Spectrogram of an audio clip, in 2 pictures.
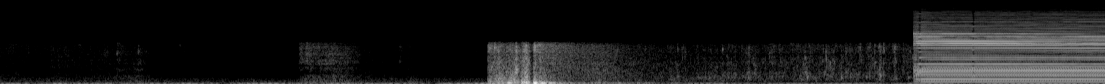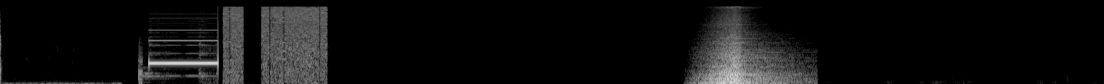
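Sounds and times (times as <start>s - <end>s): bursts of static: 9.2s - 11.1s, 13.2s - 14.4s
harsh electronic buzzer: 9.2s - 11.1s
short steady beep: 12.4s - 13.3s.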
